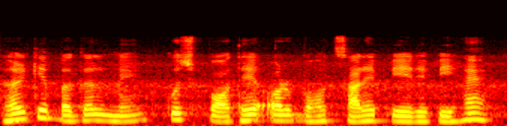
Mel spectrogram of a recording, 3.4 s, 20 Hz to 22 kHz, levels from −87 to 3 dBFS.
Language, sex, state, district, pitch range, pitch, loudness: Hindi, male, Assam, Sonitpur, 130-160 Hz, 145 Hz, -19 LUFS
